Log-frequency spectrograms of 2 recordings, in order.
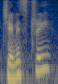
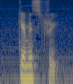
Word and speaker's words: chemistry: Can I say chemistry? No. The pronunciation is chemistry.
